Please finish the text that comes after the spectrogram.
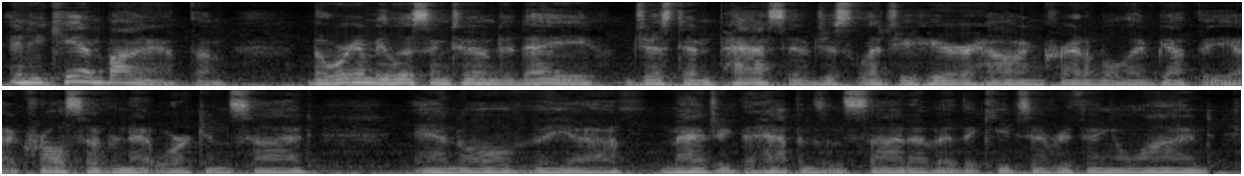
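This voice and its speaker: A man's voice: on the low side, flat delivery, brisk, vocal fry. Casual male product reviewer with background noise. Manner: informal, off-the-cuff. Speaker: audio equipment reviewer and installer. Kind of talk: casual product overview and demo.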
